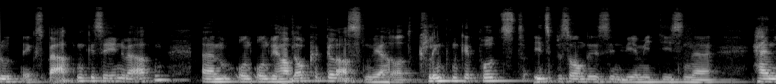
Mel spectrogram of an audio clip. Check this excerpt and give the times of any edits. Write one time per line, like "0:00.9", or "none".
0:01.9
0:02.5
0:02.9
0:03.9
0:05.3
